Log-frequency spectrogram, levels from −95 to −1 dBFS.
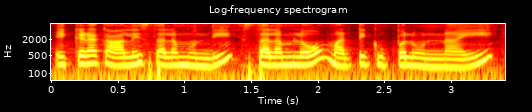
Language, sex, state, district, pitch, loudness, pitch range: Telugu, female, Telangana, Mahabubabad, 215 Hz, -17 LUFS, 205-230 Hz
